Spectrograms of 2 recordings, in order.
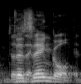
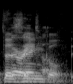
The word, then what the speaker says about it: Dzingel: They lost three of their top players with Matt Duchene, Sergei Bobrovsky, and Ryan, I can't even pronounce, Dzingel. – Dzingel.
